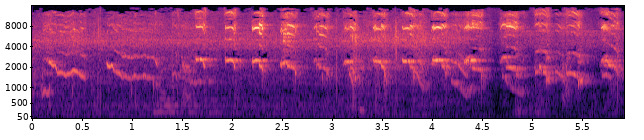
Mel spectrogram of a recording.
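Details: Three young Toy Poodle and Pomeranian pups, a female and two males, give overlapping high whines that drop steeply in pitch, repeated rapidly in pulsing waves of rising and falling loudness.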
